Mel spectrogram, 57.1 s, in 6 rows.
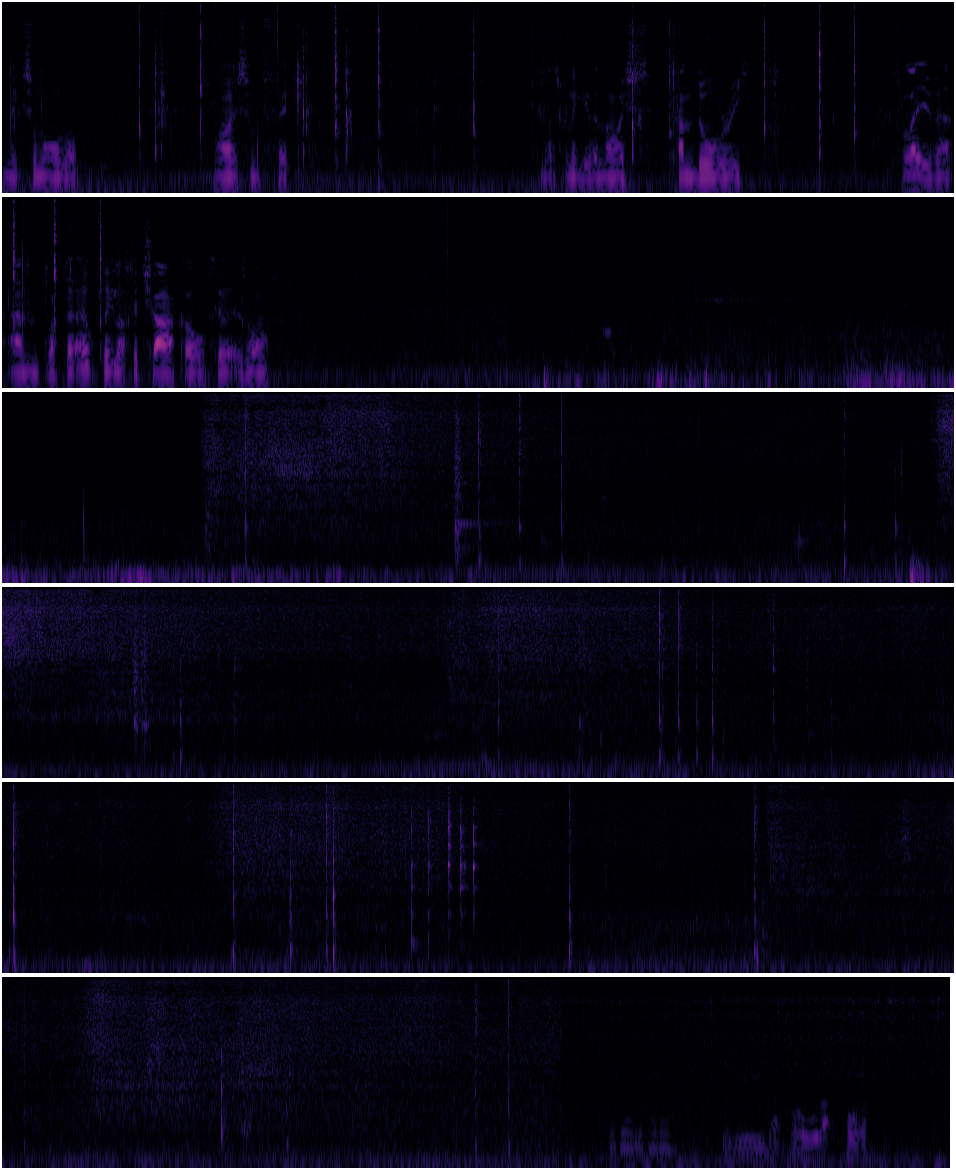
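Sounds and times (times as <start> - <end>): meat sizzling in hot oil: 21.0 - 57.0
tongs clicking against a pan: 23.6 - 24.8, 34.3 - 37.1, 40.3 - 41.5, 42.1 - 42.9.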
